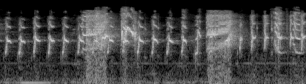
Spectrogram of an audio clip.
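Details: Lovebird breeding-lure sound: a quick series of clipped high chirps broken by two harsh, loud squawking bursts, then more rapid chirping.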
